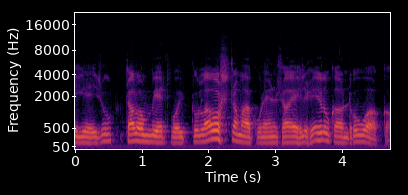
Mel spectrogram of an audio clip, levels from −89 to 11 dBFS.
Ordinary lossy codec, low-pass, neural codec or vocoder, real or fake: none; 19.8 kHz; none; real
